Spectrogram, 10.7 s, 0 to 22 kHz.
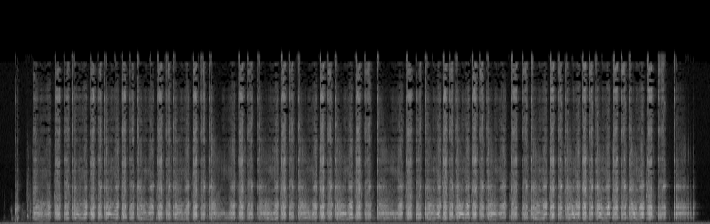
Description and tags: fpphone st rollclose 1
Toy phone makes squawking sound as it rolls along, recorded with mics attached to toy. Varying medium speed.
stereo, toy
